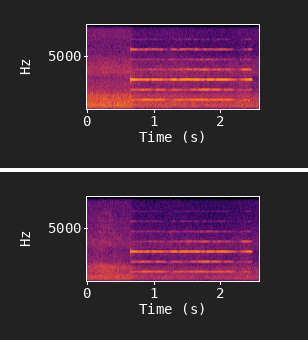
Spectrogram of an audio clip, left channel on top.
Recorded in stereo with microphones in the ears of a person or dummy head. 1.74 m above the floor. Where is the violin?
25° left (ahead or behind).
